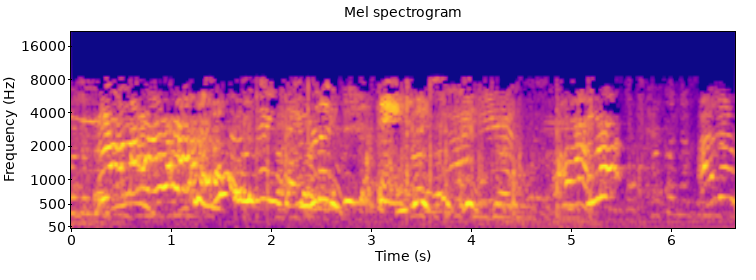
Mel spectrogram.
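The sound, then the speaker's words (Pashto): Many children chatter and shout at play in the dirt, their faces and hands dusty, among families displaced from Helmand; a loud, continuous overlapping babble of young voices with occasional higher squeals. “په خاورو خوځلو بوخت تور مخ او ککړ لاسونه ګڼ شمېر ماشومان لوبې کوي”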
